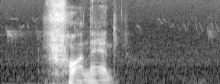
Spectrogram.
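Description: A young man lets out a loud, drawn-out exclamation close to a microphone.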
